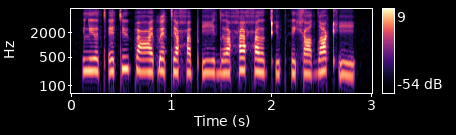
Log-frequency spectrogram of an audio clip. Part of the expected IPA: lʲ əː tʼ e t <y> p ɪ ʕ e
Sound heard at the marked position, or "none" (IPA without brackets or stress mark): y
